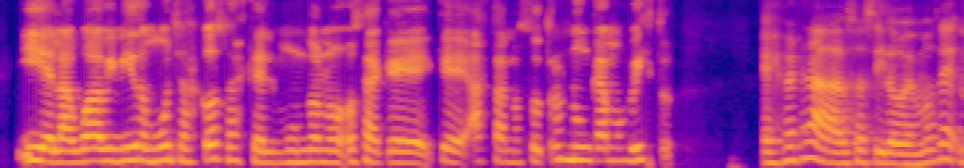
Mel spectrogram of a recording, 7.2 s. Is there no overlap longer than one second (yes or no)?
yes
